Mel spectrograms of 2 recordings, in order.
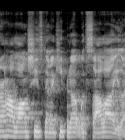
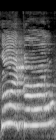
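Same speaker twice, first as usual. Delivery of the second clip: very high squealed praise; mock cheering; 4 dB louder than usual. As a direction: squeal it like gushing over a pet.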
